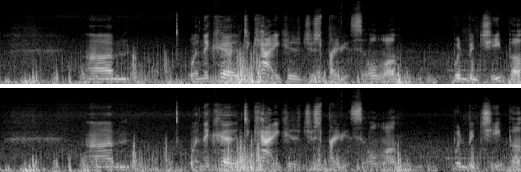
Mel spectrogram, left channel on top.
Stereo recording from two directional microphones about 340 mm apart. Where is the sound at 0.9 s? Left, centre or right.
Centre.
